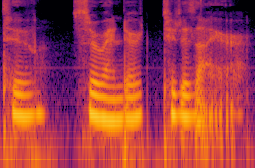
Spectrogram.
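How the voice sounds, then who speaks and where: A breathy woman speaks very slowly and gently, as a meditation guide would. Her voice is mellow and creaky at the edges, often sinking toward a whisper, with long pauses and a lightly wry touch. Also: on the low side, little pitch movement, no echo. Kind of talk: soft, intimate guided meditation.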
